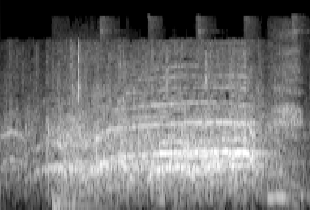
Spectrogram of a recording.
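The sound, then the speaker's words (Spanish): A small group bursts into steady clapping mixed with cheers and whoops, swelling over a few seconds before fading at the end. “No nos vamos a reír, te vamos a dar un aplauso.”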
